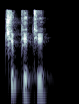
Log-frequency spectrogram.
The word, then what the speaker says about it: GPT: GTP, GPT. – Das P kommt vom T. T, ja. – Gut. Also, ihr Lieben da draußen, ihr wisst, Chat GPT. So spricht man es aus.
